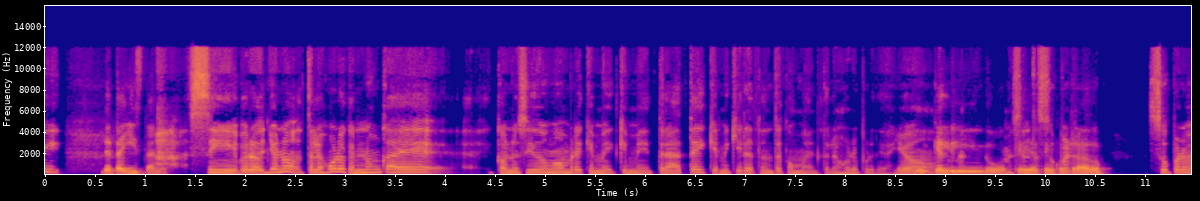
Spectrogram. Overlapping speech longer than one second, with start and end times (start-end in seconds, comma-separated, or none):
8.5-10.5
